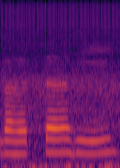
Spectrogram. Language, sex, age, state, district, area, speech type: Punjabi, female, 45-60, Punjab, Mansa, rural, spontaneous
